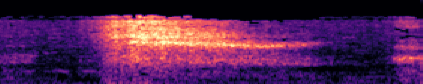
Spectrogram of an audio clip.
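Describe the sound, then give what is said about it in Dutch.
A walrus blows contemptuously through its mustache: one long, breathy, hissing snort that swells and then fades, followed by a shorter puff at the end, fairly soft. “De walrus ziet hen komen. Hij bekijkt hen onderzoekend met glazige bolle oogjes en blaast dan met diepe minachting door zijn snor.”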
